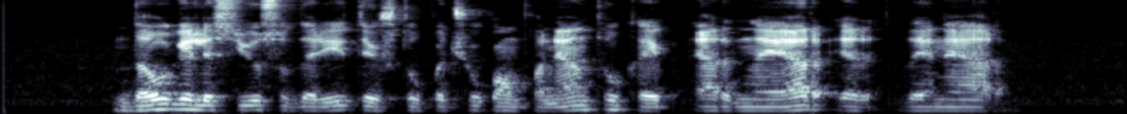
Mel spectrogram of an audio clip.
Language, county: Lithuanian, Marijampolė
